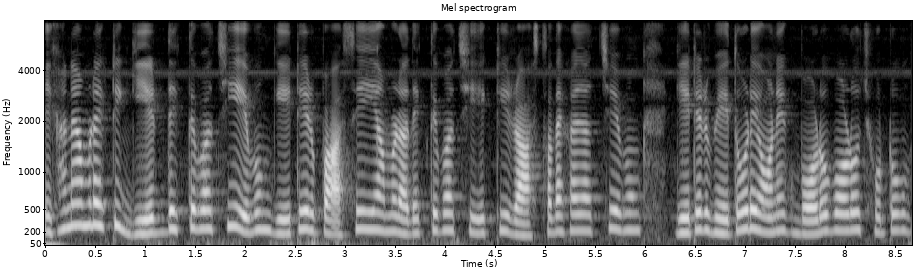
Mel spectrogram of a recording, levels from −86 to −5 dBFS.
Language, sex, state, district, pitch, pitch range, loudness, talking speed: Bengali, female, Bihar, Katihar, 220 Hz, 195-240 Hz, -22 LUFS, 175 wpm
